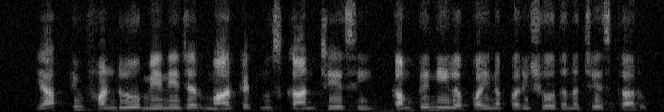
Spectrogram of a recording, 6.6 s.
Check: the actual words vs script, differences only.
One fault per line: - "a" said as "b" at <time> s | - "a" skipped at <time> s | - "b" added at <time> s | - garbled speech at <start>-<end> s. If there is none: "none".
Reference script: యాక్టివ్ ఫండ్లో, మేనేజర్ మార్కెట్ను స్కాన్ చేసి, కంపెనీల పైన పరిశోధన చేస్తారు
none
